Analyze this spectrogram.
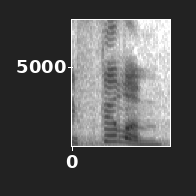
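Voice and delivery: "film" in two syllables, FIL-um; Irish pronunciation. Acted. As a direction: slip an extra vowel into "film", Irish style. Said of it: "he would say "film".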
